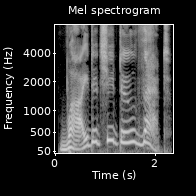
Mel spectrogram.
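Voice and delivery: a lazy, puzzled drawl; Sir Percy's voice. A narrator's reading. Sir Percy asking his wife about the Comtesse, slow and high.

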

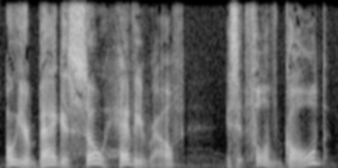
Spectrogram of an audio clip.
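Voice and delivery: high-pitched, lightly voiced teasing woman; playful teasing. A narrator's reading. Annabelle teases her fiancé about his suitcase, playful and high.

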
